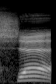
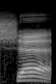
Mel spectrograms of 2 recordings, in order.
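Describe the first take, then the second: The two takes are said the same way.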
